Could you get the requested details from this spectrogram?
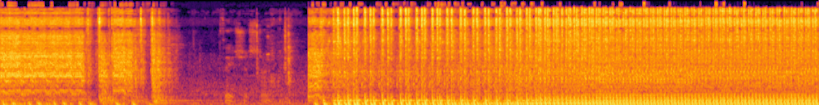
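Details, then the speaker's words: Craftsman hydrostatic garden tractor, Kohler V-twin sat about a year, new plugs: cranks a few seconds, catches, then settles into a lumpy, slightly uneven chug; running rich with the choke stuck half on, hurting power. "right, it's like stuck on half choke, but we're gonna attempt to drive this."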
